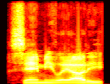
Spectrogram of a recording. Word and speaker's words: Sami Layadi: As being a huge Survivor fan, we have our first Survivor player, Survivor guest, Sami Layadi. Thank you for coming on. Did I pronounce the name right?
